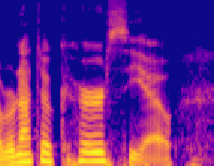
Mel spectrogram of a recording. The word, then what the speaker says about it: Renato Curcio: There you go, Renato Curcio.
